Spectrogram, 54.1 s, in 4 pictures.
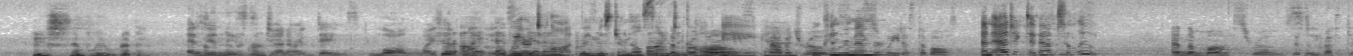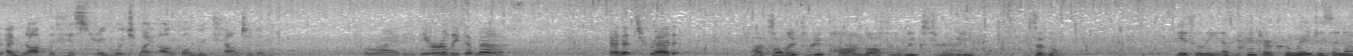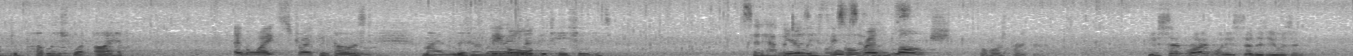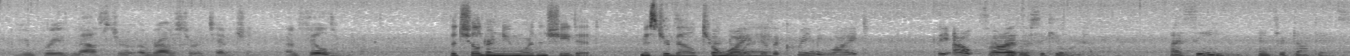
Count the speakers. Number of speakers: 5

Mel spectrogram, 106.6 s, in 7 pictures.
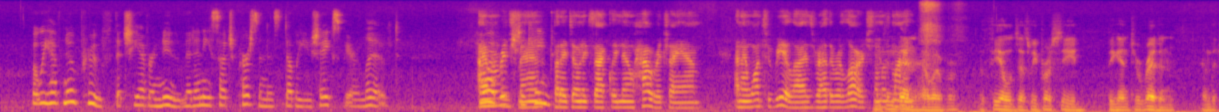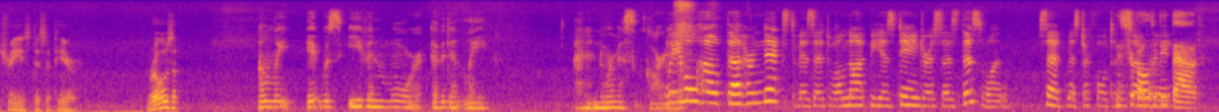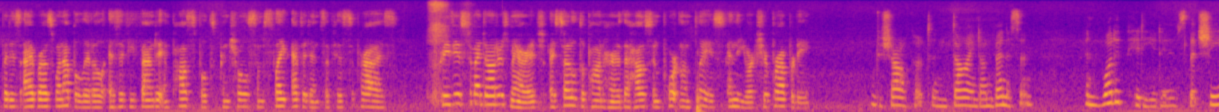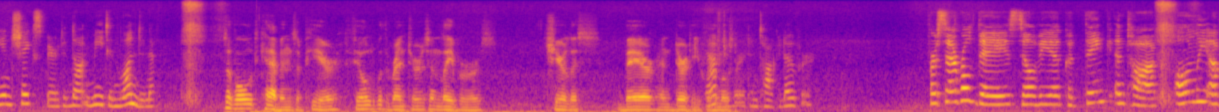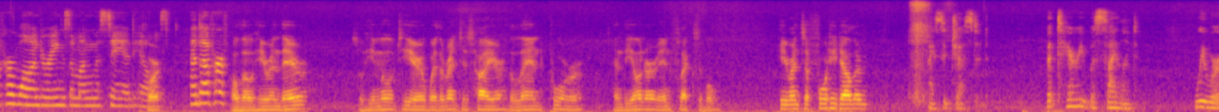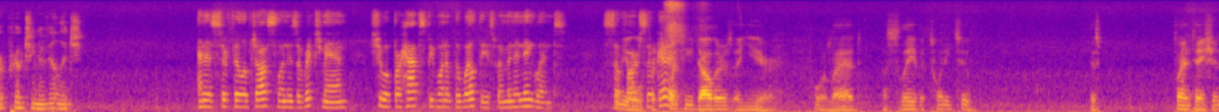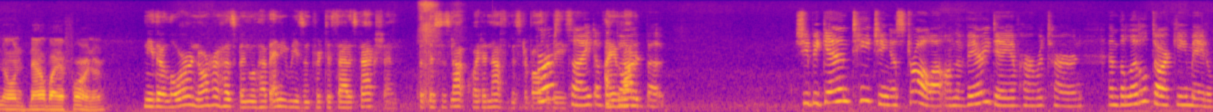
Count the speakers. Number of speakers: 5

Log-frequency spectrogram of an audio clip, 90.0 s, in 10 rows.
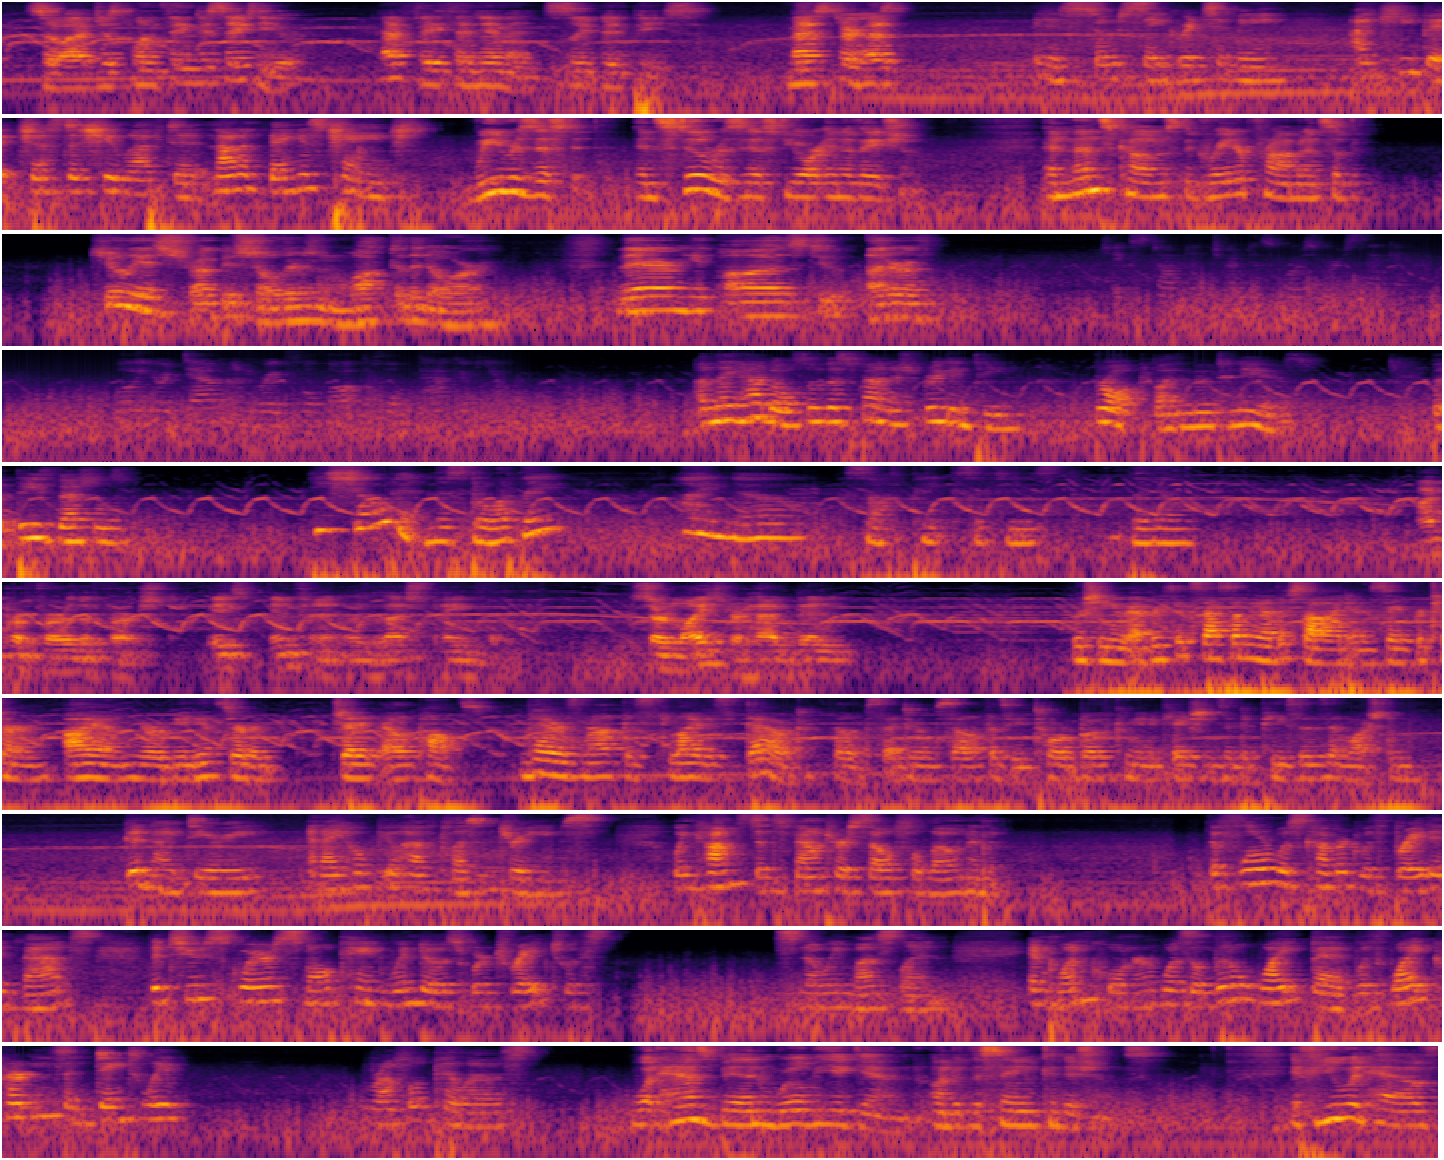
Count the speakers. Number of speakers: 9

